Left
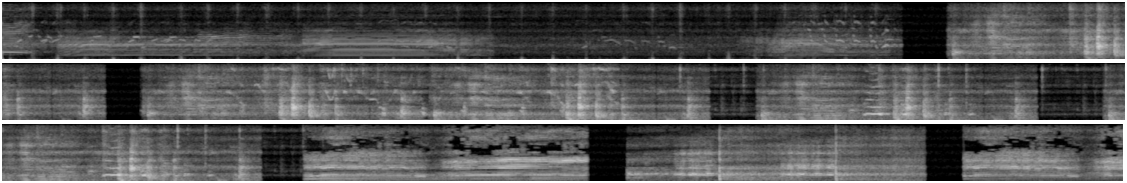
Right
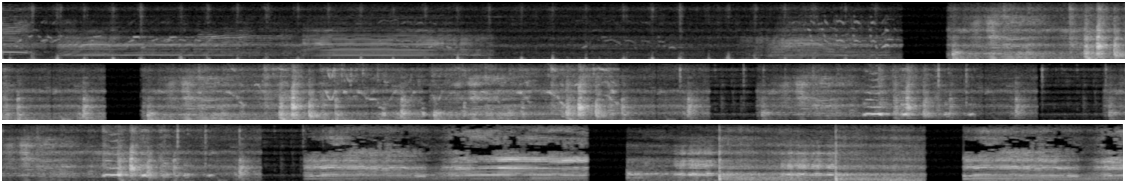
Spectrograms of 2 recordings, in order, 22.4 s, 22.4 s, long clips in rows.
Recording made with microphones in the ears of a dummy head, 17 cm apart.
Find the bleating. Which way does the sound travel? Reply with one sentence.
You can hear the bleating move from right to left and back again.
